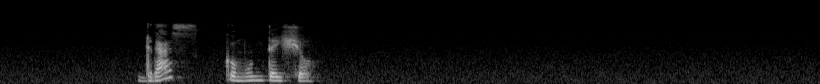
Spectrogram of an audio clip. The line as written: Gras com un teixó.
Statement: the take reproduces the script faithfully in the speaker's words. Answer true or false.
true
